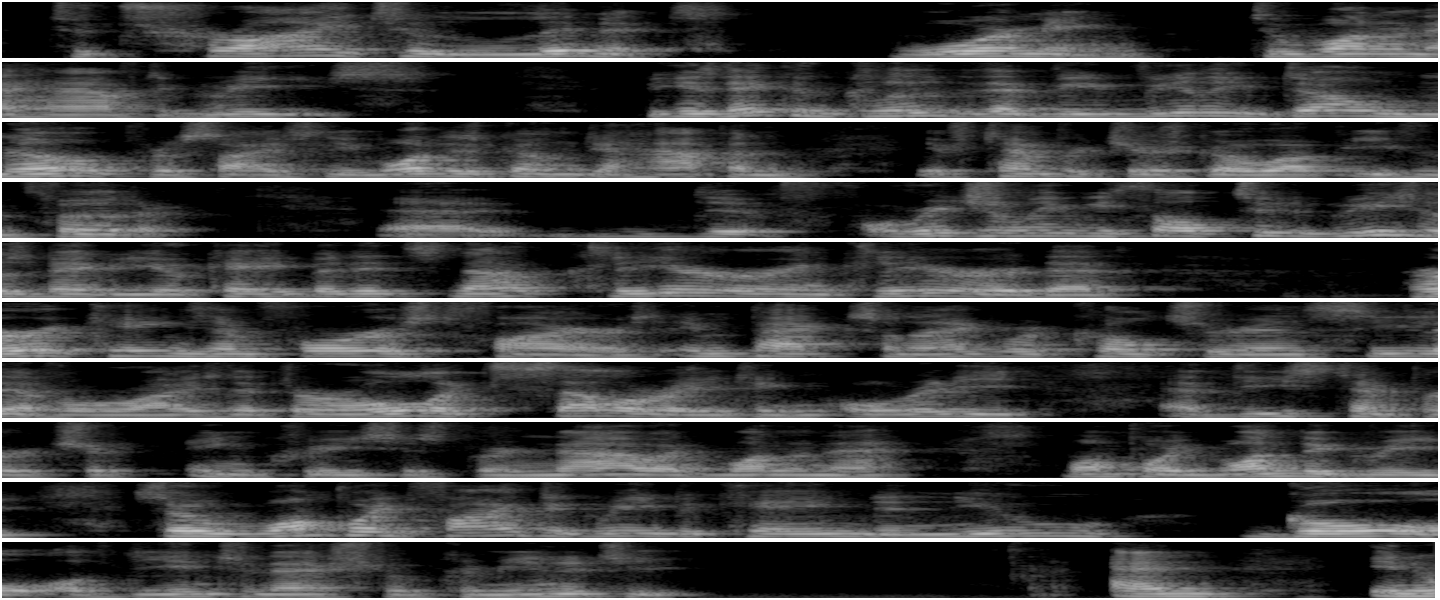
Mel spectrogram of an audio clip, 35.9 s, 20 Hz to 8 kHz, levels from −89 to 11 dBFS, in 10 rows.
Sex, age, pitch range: male, 50-69, 115-140 Hz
